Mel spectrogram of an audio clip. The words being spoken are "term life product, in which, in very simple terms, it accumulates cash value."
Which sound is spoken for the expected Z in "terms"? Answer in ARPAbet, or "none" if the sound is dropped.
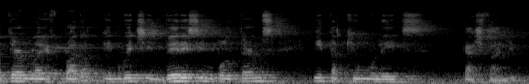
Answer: S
